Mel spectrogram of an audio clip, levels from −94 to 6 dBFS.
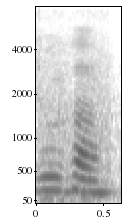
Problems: low volume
